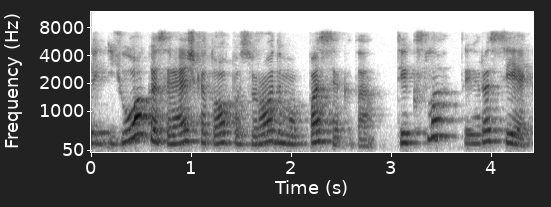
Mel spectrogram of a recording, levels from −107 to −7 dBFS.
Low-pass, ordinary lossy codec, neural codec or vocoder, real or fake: 7.2 kHz; Opus, 64 kbps; none; real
